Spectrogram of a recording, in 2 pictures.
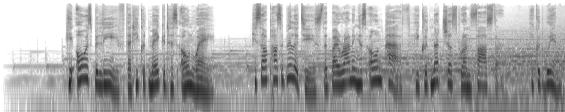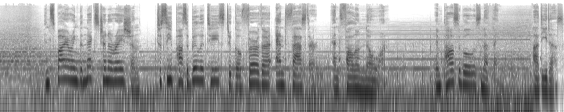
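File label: German English, male, inspirational advert; accent of germany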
